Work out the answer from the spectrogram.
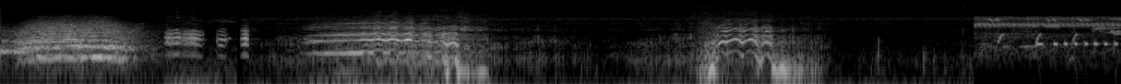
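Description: Horses neighing: a long wavering whinny about three seconds in and a second, shorter one around six seconds. It follows the tail of an elephant's trumpet in the first second, and near the end a steady, rapid insect chirping starts.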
